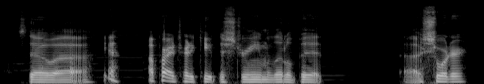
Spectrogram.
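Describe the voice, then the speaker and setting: A man speaks at a moderate pace with fairly even intonation. The sound is dry and close with no echo, and music plays in the background. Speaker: live stream host presenting a trading bot. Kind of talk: casual live stream tutorial. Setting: live stream with background music. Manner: casual, chatty.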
